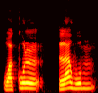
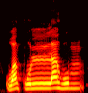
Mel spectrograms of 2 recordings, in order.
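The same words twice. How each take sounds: First: The two l sounds are split apart. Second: The two l sounds join as one doubled l. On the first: The speaker calls it wrong. "ah itu keliru" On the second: The speaker calls it right. "Menyatu dia karena dia dihukum idgham"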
